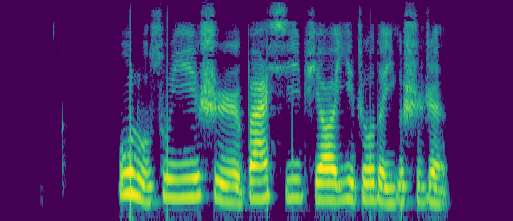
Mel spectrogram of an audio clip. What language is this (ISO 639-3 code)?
zho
